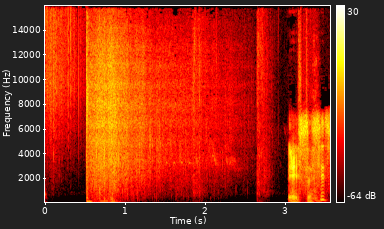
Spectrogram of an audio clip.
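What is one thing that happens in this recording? A stone axe thuds into earth and gravel crunches.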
